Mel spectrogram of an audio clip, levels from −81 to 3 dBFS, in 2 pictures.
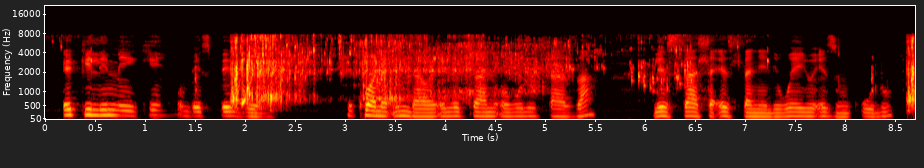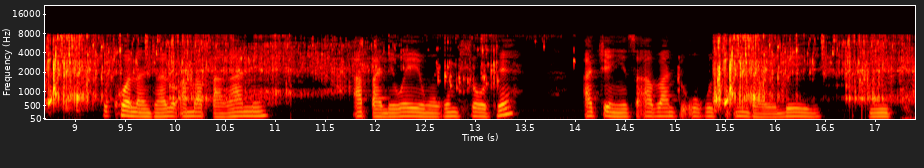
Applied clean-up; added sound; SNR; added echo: none; Liquid; -2 dB; none.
